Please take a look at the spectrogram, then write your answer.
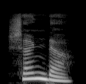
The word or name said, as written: ಷಂಡ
